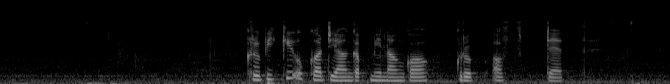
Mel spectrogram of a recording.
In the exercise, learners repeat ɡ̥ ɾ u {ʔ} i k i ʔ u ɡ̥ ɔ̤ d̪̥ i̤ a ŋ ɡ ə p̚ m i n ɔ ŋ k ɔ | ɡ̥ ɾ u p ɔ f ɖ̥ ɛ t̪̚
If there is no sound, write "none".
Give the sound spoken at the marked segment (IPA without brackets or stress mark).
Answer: p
